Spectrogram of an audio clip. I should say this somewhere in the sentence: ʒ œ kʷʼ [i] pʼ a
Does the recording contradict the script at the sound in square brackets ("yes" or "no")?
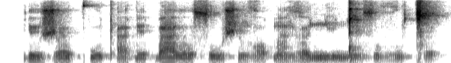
yes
